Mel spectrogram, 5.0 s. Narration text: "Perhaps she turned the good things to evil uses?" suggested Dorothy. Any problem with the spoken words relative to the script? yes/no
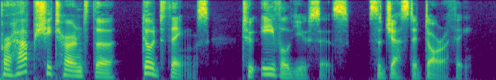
no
